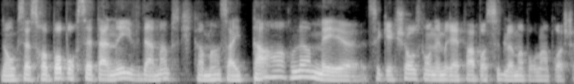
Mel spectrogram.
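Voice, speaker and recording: A man talking at a very fast pace with hardly any pauses. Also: medium pitch for a man, ordinary pitch variation. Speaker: mayor chairing council meeting. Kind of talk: municipal council meeting. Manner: loud. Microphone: too loud when close to mic.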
